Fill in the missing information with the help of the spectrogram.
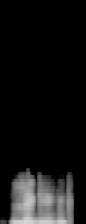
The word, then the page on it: legging: Indian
